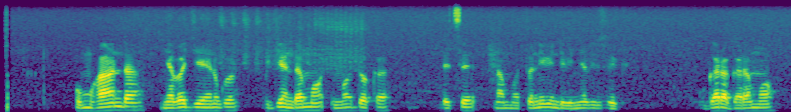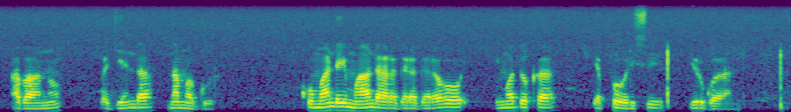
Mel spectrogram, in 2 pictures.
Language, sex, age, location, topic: Kinyarwanda, male, 18-24, Kigali, government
